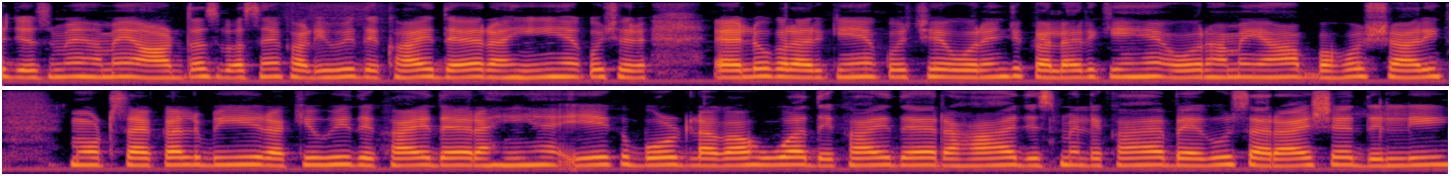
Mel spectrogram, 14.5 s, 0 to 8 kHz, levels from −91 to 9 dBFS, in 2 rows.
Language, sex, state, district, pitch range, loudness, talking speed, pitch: Hindi, female, Bihar, Begusarai, 215-230 Hz, -17 LUFS, 205 wpm, 220 Hz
